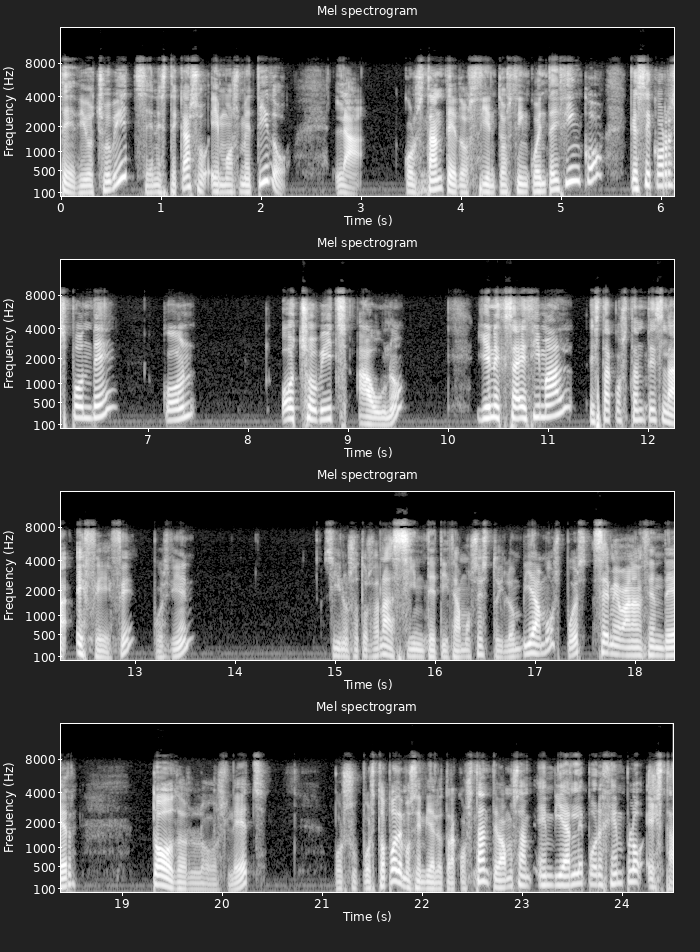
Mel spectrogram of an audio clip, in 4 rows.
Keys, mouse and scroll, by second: 5.4 click, 13.9 ctrl+u, 24.2 click.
